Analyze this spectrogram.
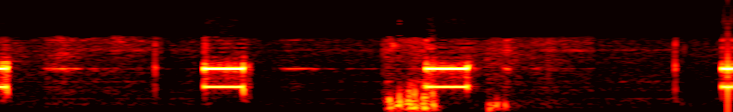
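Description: Telephone keypad tones beep during a scam phone call: a few short, steady two-tone beeps separated by pauses, with brief low thumps and rustling between them and no speech.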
